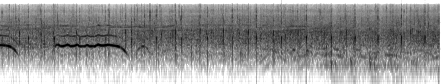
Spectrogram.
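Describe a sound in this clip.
A crowd claps along in a steady rhythm.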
